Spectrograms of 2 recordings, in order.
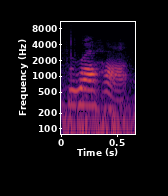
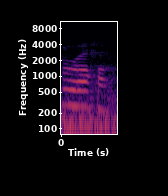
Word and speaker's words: Faraha: Hello, Faraha. Is that how I say it? Is that how I pronounce it? Yes, Faraha.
